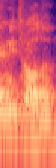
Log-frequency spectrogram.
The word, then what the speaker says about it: Mitroglou: Oh, Kostas Mitroglou. Mitroglou. Oh. Yeah. Yeah, we say Mitrolo because the G is silent in Turkish, you know what I'm saying?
